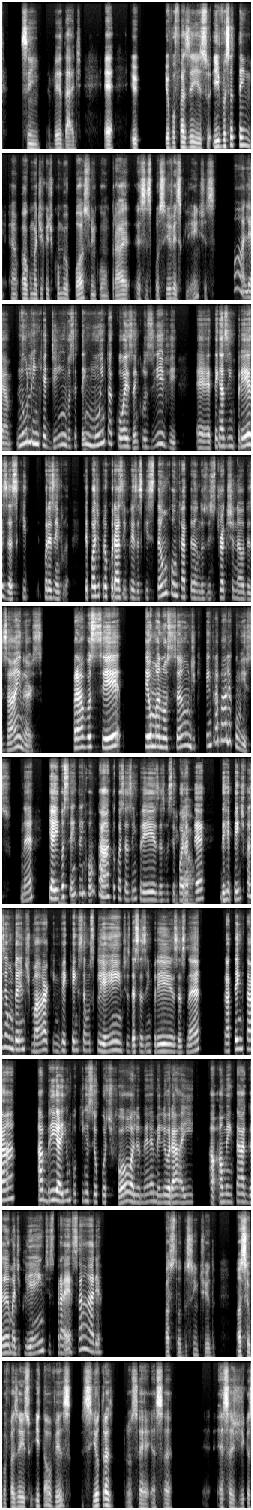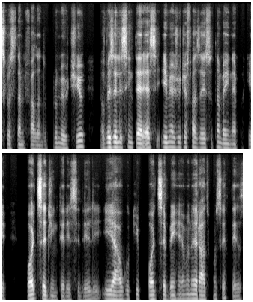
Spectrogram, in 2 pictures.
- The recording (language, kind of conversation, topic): Portuguese, advice, Como posso dizer não sem sentir culpa ou medo de desapontar os outros?
- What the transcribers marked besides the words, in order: in English: "instructional designers"; in English: "benchmarking"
